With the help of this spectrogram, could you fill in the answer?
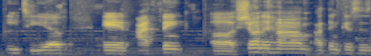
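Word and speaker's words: Sonnenshein: applications for spot ETF and I think uh shunningham I think is his name uh who's the CEO over at uh grayscale yeah excuse me let me make sure I say his name correctly Michael sun and shine will continue to leverage all of its resources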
